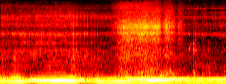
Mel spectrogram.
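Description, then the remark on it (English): A person does a loud, drawn-out imitation of snoring, one long rumbling, throaty rattle with a breathy hiss partway through, without other talk. “That was a good snore.”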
